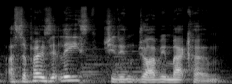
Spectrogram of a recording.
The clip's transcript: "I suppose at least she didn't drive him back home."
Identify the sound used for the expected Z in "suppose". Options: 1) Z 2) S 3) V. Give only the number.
1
